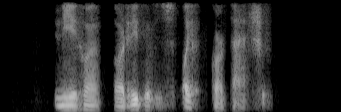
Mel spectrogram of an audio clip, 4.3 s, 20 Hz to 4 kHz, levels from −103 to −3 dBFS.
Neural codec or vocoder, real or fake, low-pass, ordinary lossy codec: codec, 16 kHz, 0.5 kbps, FunCodec, trained on Chinese and English, 25 frames a second; fake; 3.6 kHz; AAC, 24 kbps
